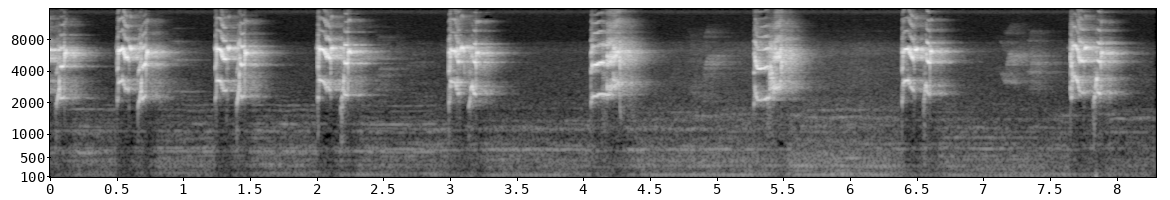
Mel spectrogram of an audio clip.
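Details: Pet lovebird used as a lure to stimulate silent lovebirds into lively song, giving a steady series of nine sharp, high, buzzy chirps, each under half a second, spaced roughly a second apart.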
